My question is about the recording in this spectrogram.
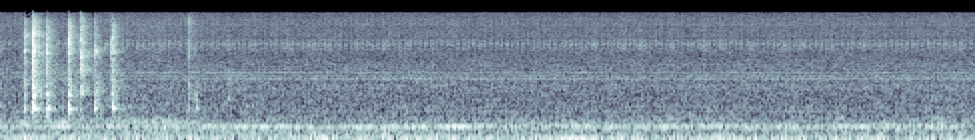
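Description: A quick run of light clicks in the first second as the plastic eyeliner pencil is picked up and handled, then only a faint steady hum.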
